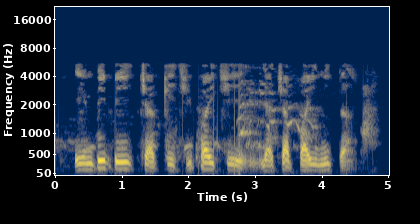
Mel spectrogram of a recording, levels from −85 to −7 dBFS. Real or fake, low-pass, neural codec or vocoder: real; 5.4 kHz; none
